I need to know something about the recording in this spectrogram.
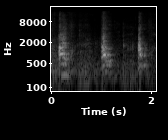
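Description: Boston Terrier barking three times, short barks less than a second apart, worked up over a ball he can't get out of a cat's circular track toy.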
